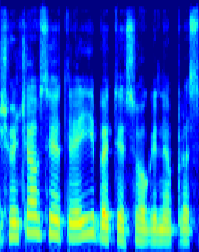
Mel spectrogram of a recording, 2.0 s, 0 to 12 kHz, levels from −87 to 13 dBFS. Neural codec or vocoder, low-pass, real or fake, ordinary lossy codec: codec, 24 kHz, 3.1 kbps, DualCodec; 10.8 kHz; fake; Opus, 32 kbps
